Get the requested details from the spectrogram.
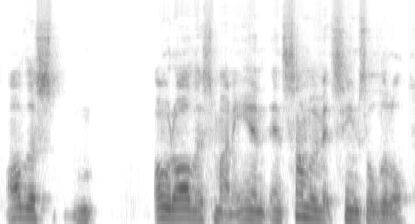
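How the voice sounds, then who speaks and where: Emphatic, higher-pitched man giving skeptical commentary. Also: normal speed, a little mellow. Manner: emphatic, repeating key points; incredulous, skeptical. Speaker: commentator host. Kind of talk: informal commentary reading through a document.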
